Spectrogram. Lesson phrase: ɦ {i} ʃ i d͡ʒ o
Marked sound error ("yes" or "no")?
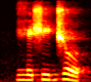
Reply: yes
